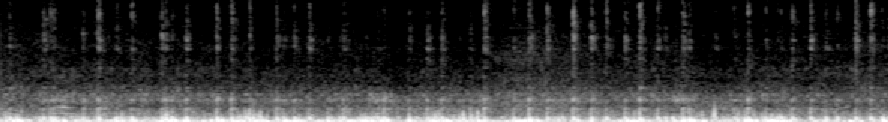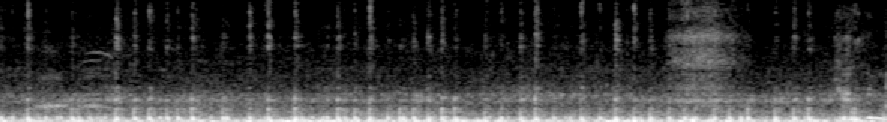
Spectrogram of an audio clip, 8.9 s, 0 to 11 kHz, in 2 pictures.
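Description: Two motorcycles, a Yamaha XJR400 and a Honda VT400S, run their engines nearby with a steady, loud, continuous rumble and some clatter, while voices are faintly mixed in.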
